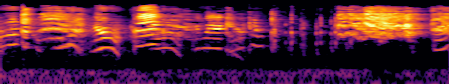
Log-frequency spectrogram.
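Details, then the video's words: Rose-ringed parakeet (Indian ringneck), likely a pet, giving a quick run of arched, chattering squawks, some almost speech-like, ending in a long harsh rasping screech. "FUNNY PARROTS | parrot sounds | ring neck parrot"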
